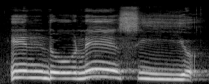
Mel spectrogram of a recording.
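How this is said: It is pronounced the Dutch way. "In Dutch ... you pronounce this word, the country of mine, as Indonesia"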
